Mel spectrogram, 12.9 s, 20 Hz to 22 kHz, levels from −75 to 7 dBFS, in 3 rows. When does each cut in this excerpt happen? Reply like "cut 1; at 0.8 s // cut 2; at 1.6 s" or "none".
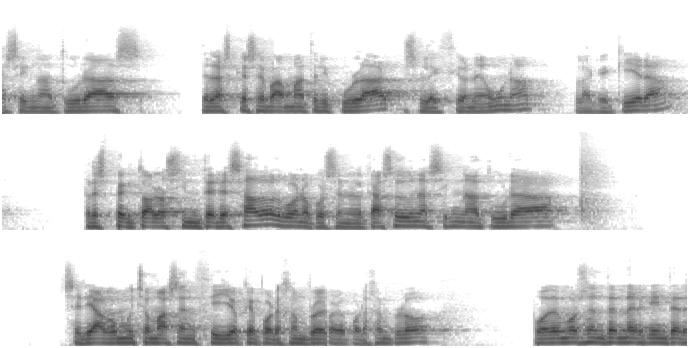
cut 1; at 1.1 s // cut 2; at 4.7 s // cut 3; at 10.6 s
